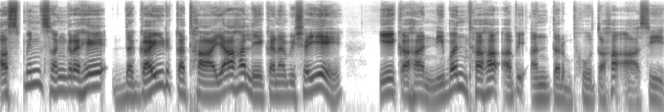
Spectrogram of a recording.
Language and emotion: Sanskrit, neutral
